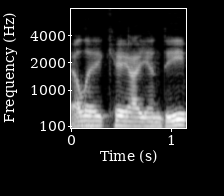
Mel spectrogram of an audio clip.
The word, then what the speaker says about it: Lakind: It's spelled L-A-K-I-N-D, but it's pronounced Lakind.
